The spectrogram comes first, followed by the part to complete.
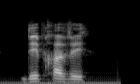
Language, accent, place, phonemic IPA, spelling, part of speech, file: French, France, Lyon, /de.pʁa.ve/, dépraver, verb, LL-Q150 (fra)-dépraver.wav
- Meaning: to corrupt, pervert, deprave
